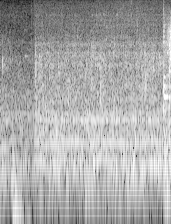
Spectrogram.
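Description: Chicken pieces deep-frying in hot oil in a kadai: a steady sizzle. A snatch of background music stops about half a second in.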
